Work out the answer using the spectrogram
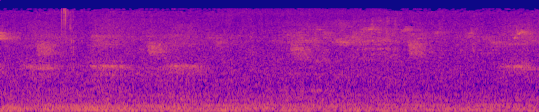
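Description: Small birds chirping outside, short faint calls repeating every second or so over a steady background hiss.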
